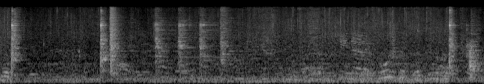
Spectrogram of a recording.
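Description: Food sizzling on a hot teppanyaki steel griddle, with a series of sharp metal clacks from the chef's spatula striking the plate: a few close together in the first two seconds and one more near the end.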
